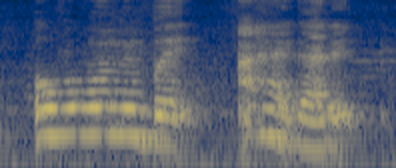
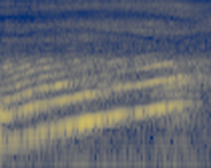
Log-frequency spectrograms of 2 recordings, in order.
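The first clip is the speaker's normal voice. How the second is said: high mock scream of pain; a retold scream, pitched high; 10 semitones higher than usual. Imitating her scream in the dentist chair, high. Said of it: "I'm screaming".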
